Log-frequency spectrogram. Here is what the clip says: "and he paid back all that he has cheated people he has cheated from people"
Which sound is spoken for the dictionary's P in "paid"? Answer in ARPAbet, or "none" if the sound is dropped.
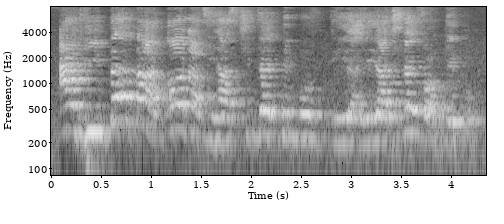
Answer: B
